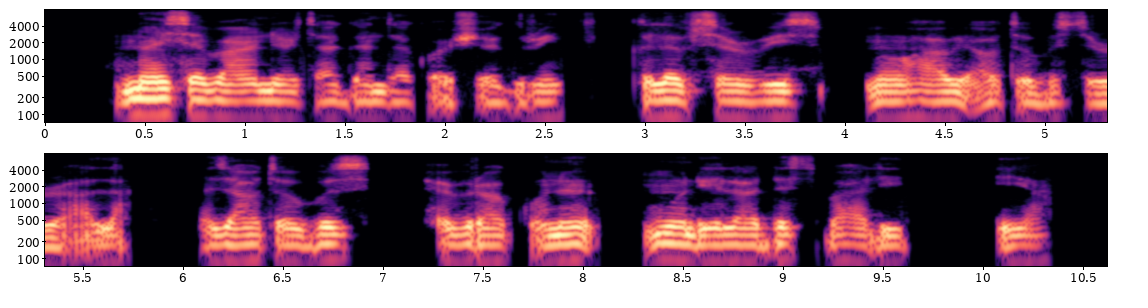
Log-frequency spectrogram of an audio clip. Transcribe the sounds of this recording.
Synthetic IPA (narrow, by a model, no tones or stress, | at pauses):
najsɐβaʕand̪ɐɾt̪ʰaɡand̪akʰo̰ʕʃɐɡɾi | kʰɨlɐbsɐɾbis | mɐwɦaβiʔa̰wt̪ʰo̞βust̪ɨɾːɐ̰ha̰lːa̰ | ʔɨziawt̪ʰo̞βus | ħɨ̰βɾakʰo̞̰nɐ | mod̪elad̪ɐst̪bahli | ʔɨjːa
